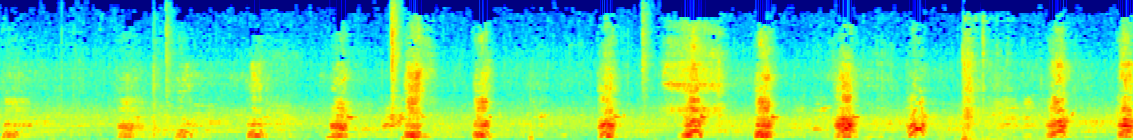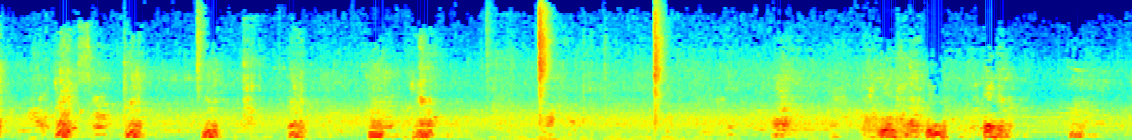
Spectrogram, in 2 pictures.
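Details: Excited barking at a German Shepherd world championship agility event, a dense run of sharp barks nearly two per second for most of the stretch, with crowd noise and occasional voices underneath.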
